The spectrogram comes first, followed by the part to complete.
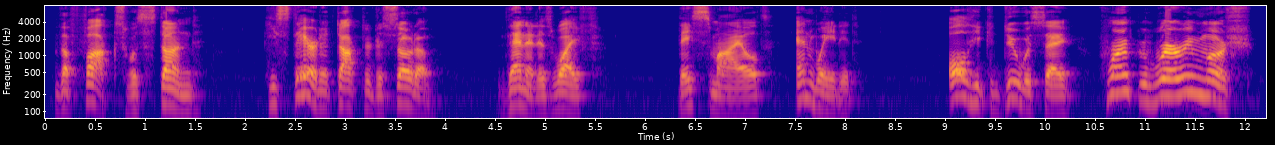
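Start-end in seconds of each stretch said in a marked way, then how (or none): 10.5-12.0 forced, through clenched teeth, higher pitch, loud. The stunned fox thanks Dr. DeSoto and his wife, through clenched teeth. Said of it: "through his clenched teeth".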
